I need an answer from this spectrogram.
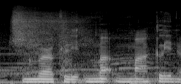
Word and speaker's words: Marklin: Marklin, right? Marklin. It's a R, right? You have to pronounce the R, right? Marklin. Yeah. So technically it's Mark plus Lin. Marklin. Yeah. So it's like Franklin but Marklin.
